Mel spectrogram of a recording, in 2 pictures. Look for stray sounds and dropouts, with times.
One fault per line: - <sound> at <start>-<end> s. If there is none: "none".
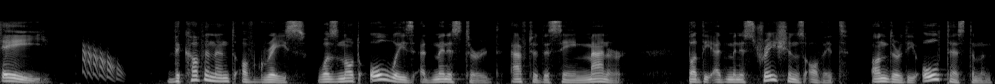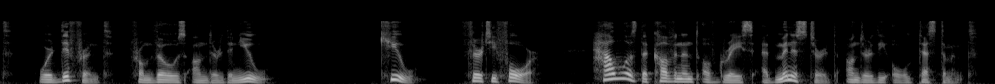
- chirp at 0.8-1.3 s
